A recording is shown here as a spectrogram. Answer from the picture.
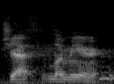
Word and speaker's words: Lemire: which is really funny and his name is jeff lemire yeah i got it right through the whole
